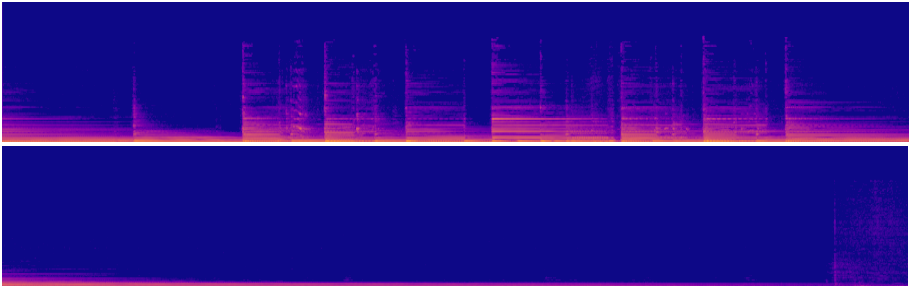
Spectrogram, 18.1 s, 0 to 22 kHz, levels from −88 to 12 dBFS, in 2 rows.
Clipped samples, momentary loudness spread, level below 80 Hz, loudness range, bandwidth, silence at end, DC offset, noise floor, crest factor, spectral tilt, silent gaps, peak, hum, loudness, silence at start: under 0.1%; 21 LU; -50 dBFS; 19 LU; 9.8 kHz; 4.3 s; under 0.1%; -68 dBFS; 20 dB; -8 dB/octave; none; -6 dBFS; none; -26 LUFS; 0 s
